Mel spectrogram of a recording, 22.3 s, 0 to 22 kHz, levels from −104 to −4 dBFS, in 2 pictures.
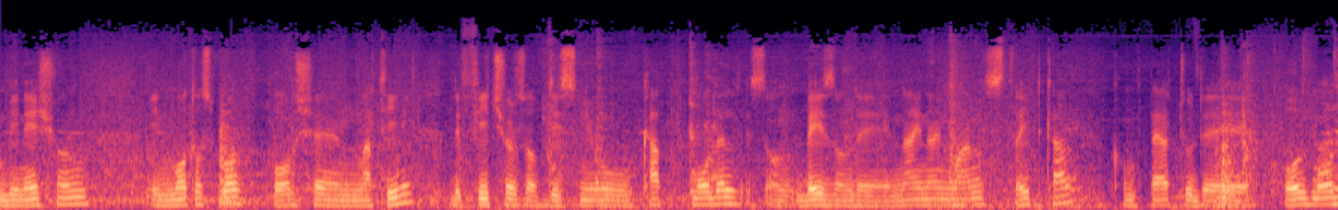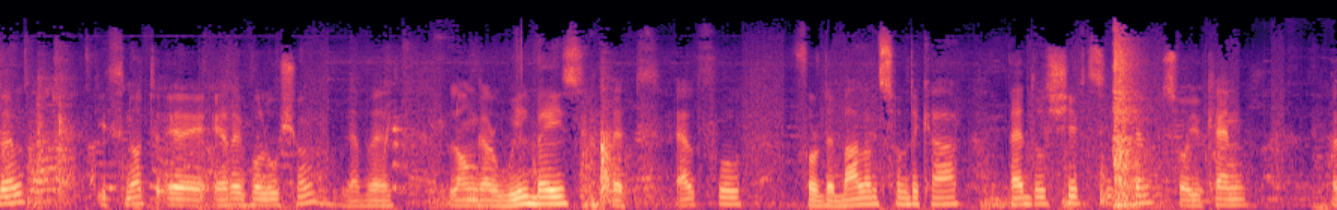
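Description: From start to end, a steady ticking runs roughly 25 dB below the sound, repeating every 102.4 ms, almost ten times a second. This is Wi-Fi interference: a nearby Wi-Fi radio's beacons are rectified by the audio circuit, each one becoming a tick.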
